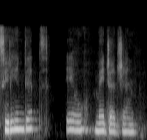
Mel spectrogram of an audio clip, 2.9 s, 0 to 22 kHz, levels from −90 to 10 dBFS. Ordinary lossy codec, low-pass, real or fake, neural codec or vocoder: none; 10.8 kHz; fake; codec, 24 kHz, 1.5 kbps, HILCodec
